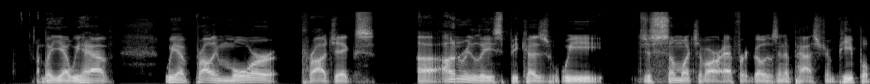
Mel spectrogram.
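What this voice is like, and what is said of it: Hoarse, strained, tired voice. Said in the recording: “sorry, my throat is like messed up... I was yelling all night at a bounce house last night... my voice is so tired.”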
